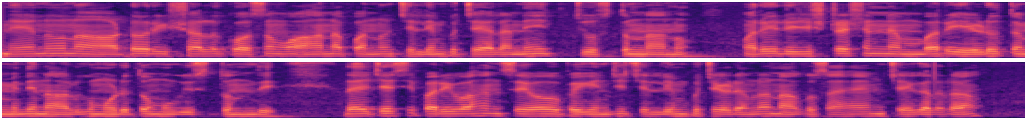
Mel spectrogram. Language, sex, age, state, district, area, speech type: Telugu, male, 18-30, Andhra Pradesh, Krishna, urban, read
